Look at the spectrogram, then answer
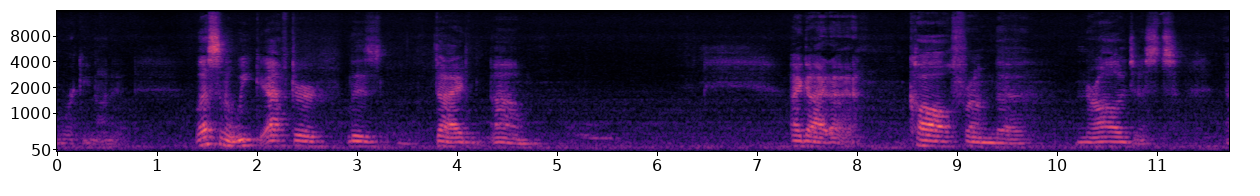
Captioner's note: breath catches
